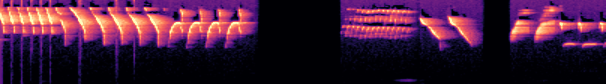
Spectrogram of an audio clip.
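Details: Domestic canary song, recorded for training young canaries to sing. Rapid high rolling trills open the song, then a pause, buzzy repeated notes, swift descending slurs, and finally short clipped trills and a steady tone.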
